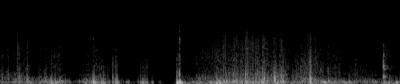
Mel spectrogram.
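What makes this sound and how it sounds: A metal-spiked derma roller is rolled along the top edge of a red velvet bag covering a microphone. It makes a muffled, low rumbling scrape with soft, uneven bumps and textured rustling. After a brief silence, the sound resumes with a sharper, louder contact, then continues as a steady, close scratching roll.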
